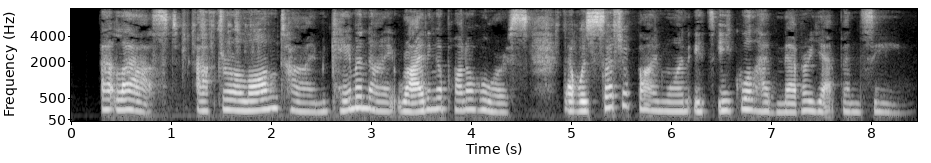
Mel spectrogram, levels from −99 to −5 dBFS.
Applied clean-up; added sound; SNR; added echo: neural mask model RNNoise.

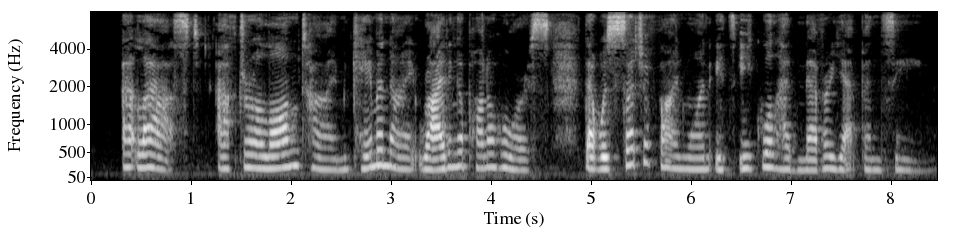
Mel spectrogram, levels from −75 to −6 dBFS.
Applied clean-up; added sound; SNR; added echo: none; none; none; none.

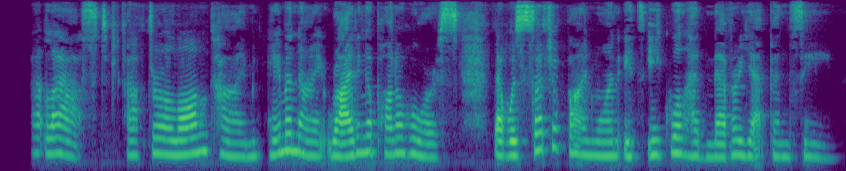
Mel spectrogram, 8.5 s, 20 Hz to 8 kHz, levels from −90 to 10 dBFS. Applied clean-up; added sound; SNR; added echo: neural mask model DeepFilterNet 3.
